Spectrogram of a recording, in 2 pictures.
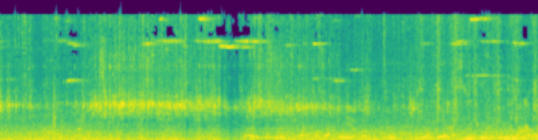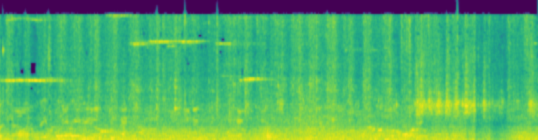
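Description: A busy city street hums with a steady murmur of traffic and passers-by.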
